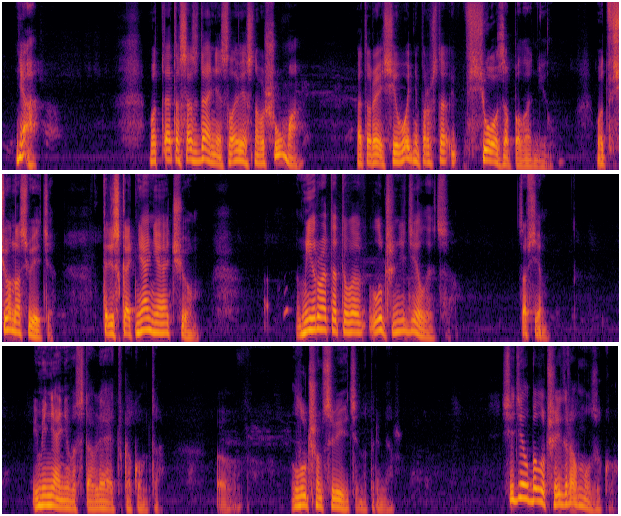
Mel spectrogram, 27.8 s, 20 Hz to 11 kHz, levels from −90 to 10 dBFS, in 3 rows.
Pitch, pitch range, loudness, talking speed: 130 Hz, 100-160 Hz, -17 LUFS, 85 wpm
